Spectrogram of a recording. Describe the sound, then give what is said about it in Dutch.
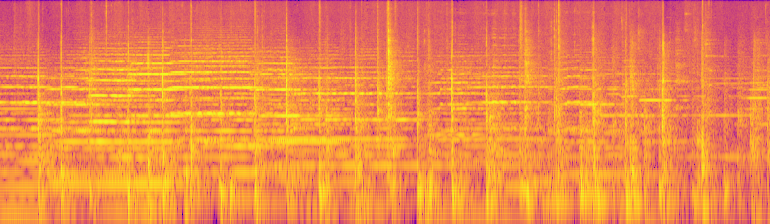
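Footsteps climbing the grand spiral staircase of a castle up to the first floor, an irregular series of hard thuds and taps echoing, with a steady tonal hum running underneath. “We gaan de grote trap op. De grote wenteltrap.”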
